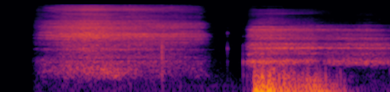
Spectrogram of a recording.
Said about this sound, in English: Let's begin by taking some deep breaths, breathing in through the nose and out through the mouth.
